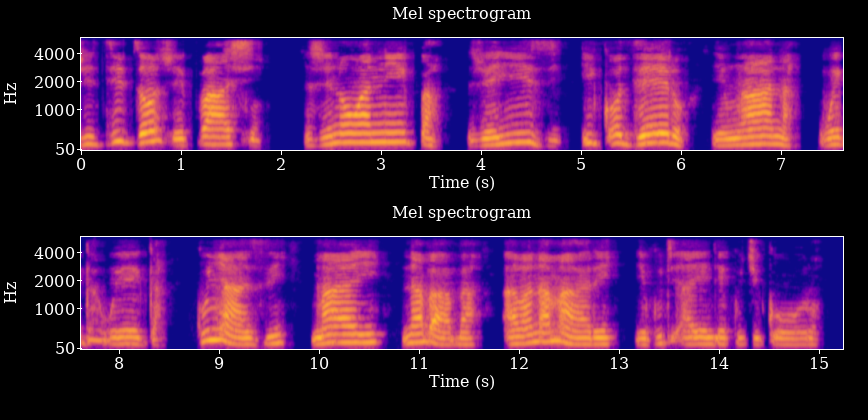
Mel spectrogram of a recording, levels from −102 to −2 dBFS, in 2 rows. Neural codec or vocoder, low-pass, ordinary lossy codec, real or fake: vocoder, 44.1 kHz, 128 mel bands every 512 samples, BigVGAN v2; 5.4 kHz; AAC, 24 kbps; fake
